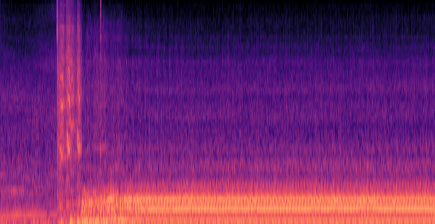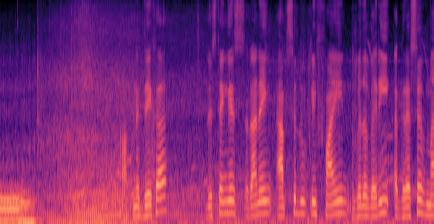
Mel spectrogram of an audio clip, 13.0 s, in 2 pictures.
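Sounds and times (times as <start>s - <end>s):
motorcycle engine idling: 0.8s - 7.4s.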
